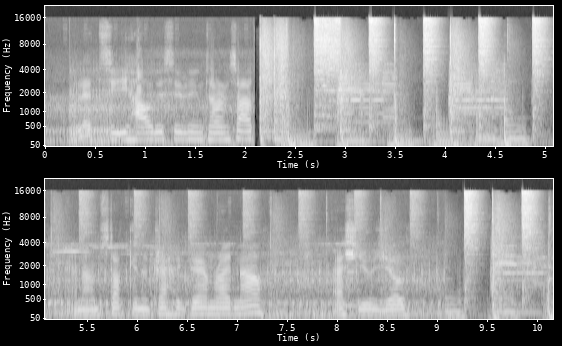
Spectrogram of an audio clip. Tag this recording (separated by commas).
outside, urban or man-made, Music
